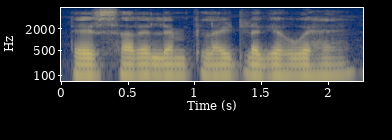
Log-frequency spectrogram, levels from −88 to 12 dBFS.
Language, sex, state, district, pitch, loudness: Hindi, male, Jharkhand, Deoghar, 100 Hz, -18 LUFS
